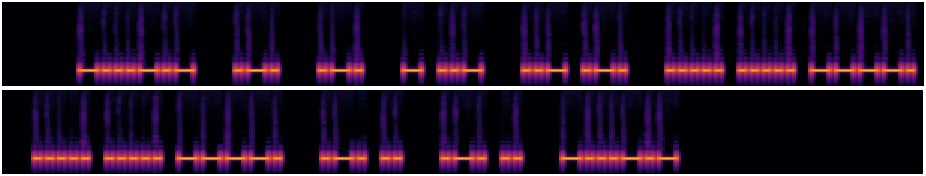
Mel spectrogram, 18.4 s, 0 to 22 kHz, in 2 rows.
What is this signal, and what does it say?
Morse code, heard as a keyed tone, about 20 wpm, 650 Hz. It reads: <BK> R R TU UR 559 559 RI RI <BK>
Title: POTA QSO Practice - 20wpm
